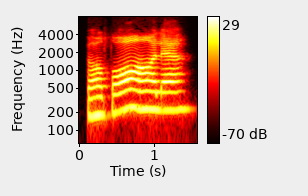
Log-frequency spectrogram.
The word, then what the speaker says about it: فَطَالَ: Ta, it's not a letter of whispering. It's an apparent letter.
